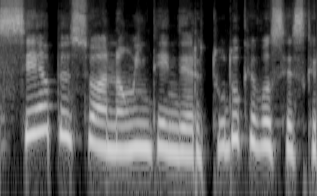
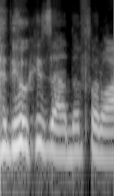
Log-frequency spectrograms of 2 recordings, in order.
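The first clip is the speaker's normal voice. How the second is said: normal talking voice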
